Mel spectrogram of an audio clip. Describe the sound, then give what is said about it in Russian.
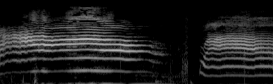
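A cat meows twice, first a long, loud, drawn-out cry, then after a brief pause a second clear meow that runs to the end, with no talk. “Кошка, которую тем временем жажда стала еще больше мучить, на вопрос пажа могла ответить только...”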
